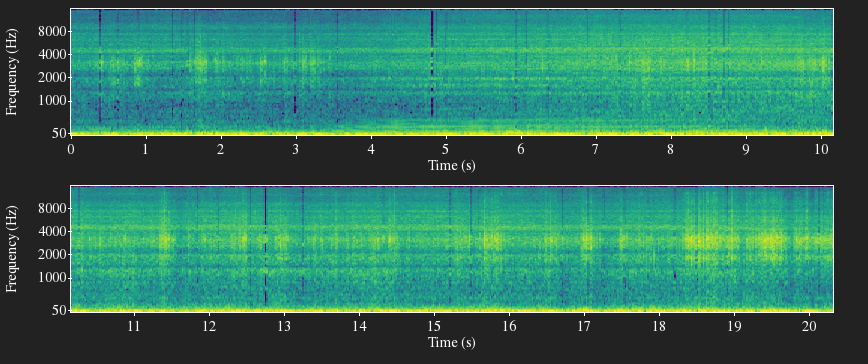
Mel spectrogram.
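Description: Motorcycle engine running under way with steady wind rush on the microphone; about four seconds in, the engine note rises gently for a few seconds as the bike picks up speed.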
